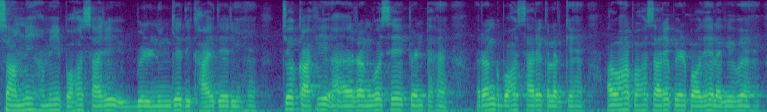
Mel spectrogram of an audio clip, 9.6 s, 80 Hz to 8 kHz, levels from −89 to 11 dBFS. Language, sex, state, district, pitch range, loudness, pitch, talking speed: Hindi, male, Bihar, Jamui, 125-135 Hz, -19 LUFS, 130 Hz, 185 wpm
